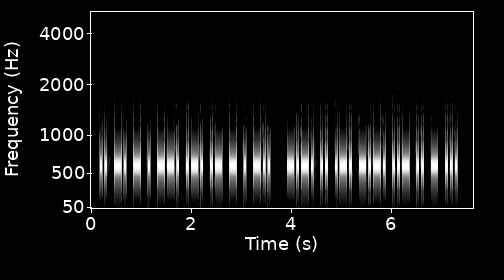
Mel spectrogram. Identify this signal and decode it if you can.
Morse code, heard as a keyed tone, about 25 wpm, 600 Hz. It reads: INTEGRATED CIRCUITS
